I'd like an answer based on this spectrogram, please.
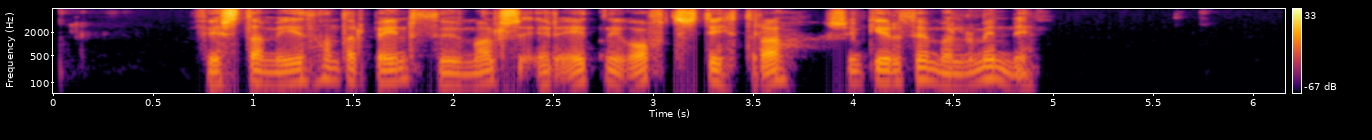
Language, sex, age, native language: Icelandic, male, 40-49, Icelandic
